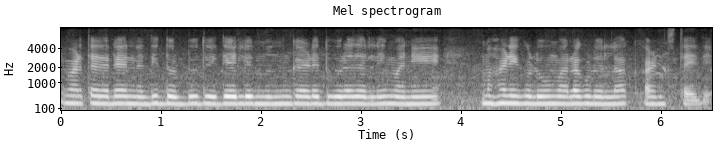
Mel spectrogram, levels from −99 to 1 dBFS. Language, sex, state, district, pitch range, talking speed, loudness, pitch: Kannada, female, Karnataka, Raichur, 215-220 Hz, 75 wpm, -13 LUFS, 215 Hz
